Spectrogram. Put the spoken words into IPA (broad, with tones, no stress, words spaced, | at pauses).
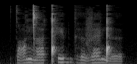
tˤa˨˦ŋ͡ǀa˧ǃʰe˦b ɡʱə˦˨ væ˦ŋ͡ǃə˨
